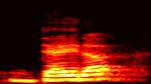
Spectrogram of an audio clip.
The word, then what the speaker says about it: data: the correct pronunciation, because there are 3 ways that people say this word. data, which is the way that I said it, data, and even data. But the most common pronunciation is data, and that's how I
